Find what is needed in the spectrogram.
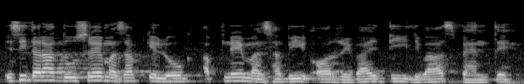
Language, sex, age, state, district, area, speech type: Urdu, male, 18-30, Uttar Pradesh, Shahjahanpur, urban, spontaneous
